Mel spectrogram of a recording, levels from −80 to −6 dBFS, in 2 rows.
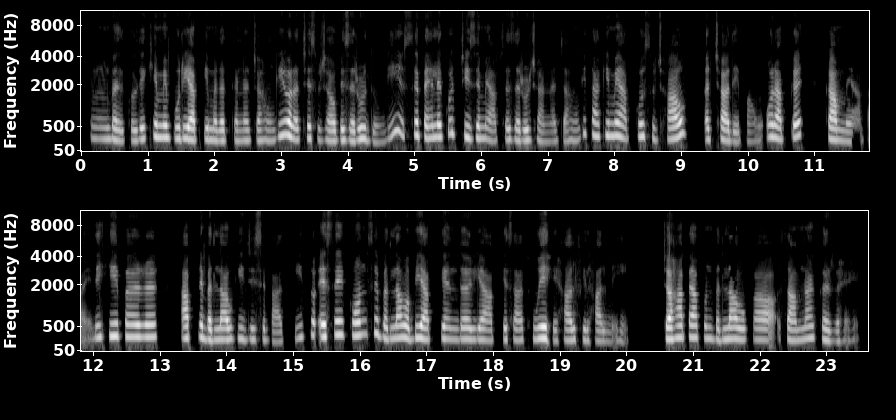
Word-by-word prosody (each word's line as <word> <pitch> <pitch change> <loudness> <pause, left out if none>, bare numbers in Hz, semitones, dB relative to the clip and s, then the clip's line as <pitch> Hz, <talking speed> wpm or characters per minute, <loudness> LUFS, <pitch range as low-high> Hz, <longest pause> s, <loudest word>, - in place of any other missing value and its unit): हुँ, 230 -1 -9
बिल्कुल, 200 -2 -3
देखिए 235 +4 0
मैं 255 0 +4
पूरी 235 0 -1
आपकी 220 +1 +3
मदद 200 -1 0
करना 205 0 -6
चाहूँगी 210 +5 -6
और 300 -4 +9
अच्छे 220 +2 -1
सुझाव 205 -3 -3
भी 210 - +2
ज़रूर 215 +3 +1
दूँगी। 205 - -6
उससे 300 +1 +1
पहले 265 -1 +2
कुछ 330 +4 -6
चीज़ें 255 -2 0
मैं 235 -1 -6
आपसे 210 +2 -7
ज़रूर 205 -1 -2
जानना 190 -3 -13
चाहूँगी 205 +7 -12
ताकि 290 -2 -3
मैं 290 0 +4
आपको 270 +3 -1
सुझाव 235 +5 +1 0.3
अच्छा 220 -1 0
दे 185 -2 -8
पाऊँ 185 -1 -19
और 265 -1 +2
आपके 255 +5 +2 0.4
काम 220 -3 +5
में 190 -2 -6
आ - - -19
पाएँ। - - -18
देखिए, 270 +3 +1
पर 265 -1 +3 0.4
आपने 245 +2 +2
बदलाव 220 0 +2
की 235 0 -7
जैसे 220 +1 -9
बात 185 -2 -12 0.2
की, 255 +3 -9
तो 300 - 0
ऐसे 310 +4 +5
कौन-से 305 +3 +1
बदलाव 250 -1 +1
अभी 255 +3 +1
आपके 225 +2 -4
अंदर 225 0 -2
या 220 -1 0
आपके 205 +2 -6
साथ 215 -2 -7
हुए 240 +1 +8
हैं, 200 - -10
हाल-फिलहाल 205 -2 -5
में 185 - -19
ही, 190 - -18 0.5
जहाँ 235 +2 +7
पे 265 - 0
आप 255 0 +3
उन 240 -1 -5
बदलावों 225 +1 +1
का 220 -1 -3 0.2
सामना 220 +4 -1
कर 220 -4 -3
रहे 195 +1 -13
हैं? 210 +1 -25
225 Hz, 180 wpm, -24 LUFS, 210-255 Hz, 0.5 s, और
